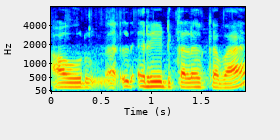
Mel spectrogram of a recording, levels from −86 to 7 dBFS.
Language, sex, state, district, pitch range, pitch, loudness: Bhojpuri, female, Uttar Pradesh, Gorakhpur, 155-175 Hz, 160 Hz, -14 LUFS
